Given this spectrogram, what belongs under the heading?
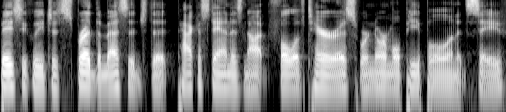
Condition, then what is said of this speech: None; typical speech.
